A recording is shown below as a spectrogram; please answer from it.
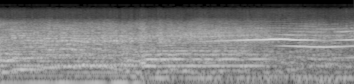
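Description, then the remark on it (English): An ambulance takes off and zooms through an intersection, its engine roaring loudly and steadily, the pitch shifting as it accelerates, with a thin rising whine coming through toward the end. “The ambulance takes off and zooms through an intersection.”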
